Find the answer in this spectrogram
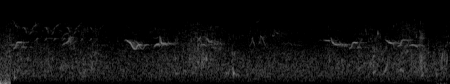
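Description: Small birds chirping: repeated short, quick sweeping chirps at irregular intervals over a light background hiss.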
